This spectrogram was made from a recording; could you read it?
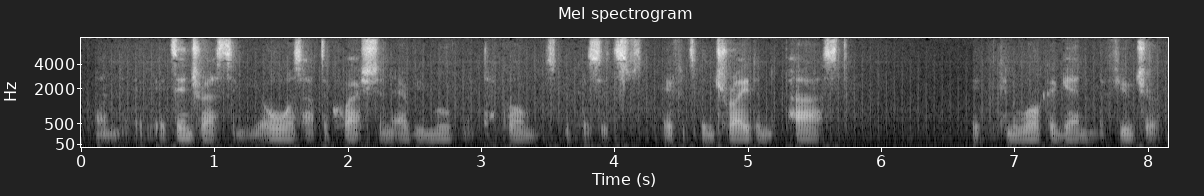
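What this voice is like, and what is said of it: Slight Irish brogue. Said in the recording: “your Irish brogue, which is a slight brogue, but you still have one anyway”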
